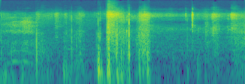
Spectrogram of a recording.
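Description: Handling noise from a handheld camera being moved: a quick run of knocks and rubs about a second in.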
